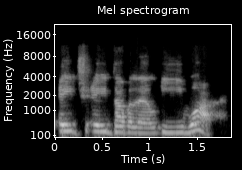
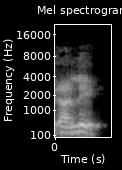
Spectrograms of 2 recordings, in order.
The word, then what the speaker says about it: Hallé: In German, it would be Halle, yeah, with an er sound at the end. And the French would do Hallé, unless you told them otherwise.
